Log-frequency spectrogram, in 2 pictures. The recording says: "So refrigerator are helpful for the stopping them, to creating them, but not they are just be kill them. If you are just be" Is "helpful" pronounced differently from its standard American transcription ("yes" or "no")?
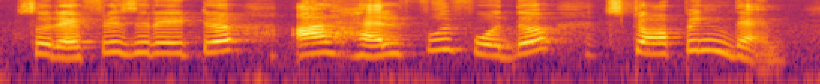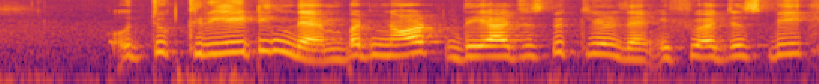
no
